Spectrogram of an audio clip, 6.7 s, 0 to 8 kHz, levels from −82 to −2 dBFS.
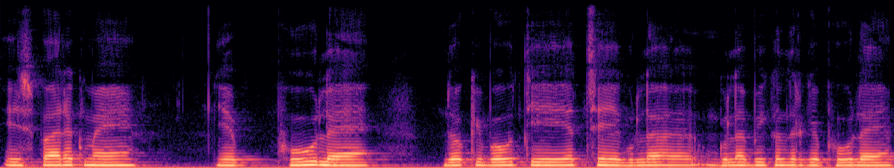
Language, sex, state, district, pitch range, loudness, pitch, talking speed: Hindi, male, Rajasthan, Bikaner, 140-150 Hz, -14 LUFS, 145 Hz, 150 wpm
